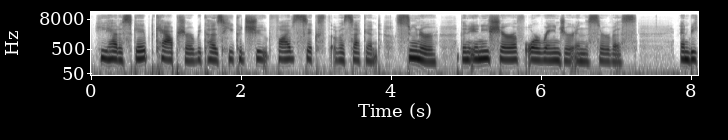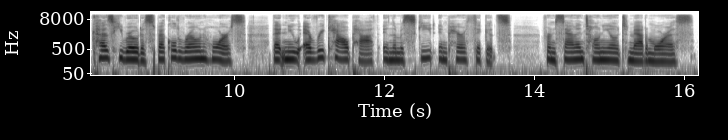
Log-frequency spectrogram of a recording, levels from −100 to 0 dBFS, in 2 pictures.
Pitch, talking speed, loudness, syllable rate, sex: 185 Hz, 170 wpm, -18 LUFS, 5.2 syllables/s, female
